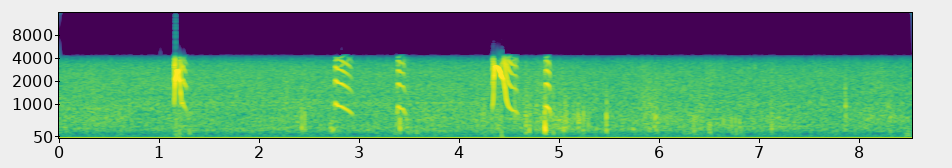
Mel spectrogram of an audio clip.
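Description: Border collie puppy giving five short, high-pitched yips, each falling in pitch, spread over the first five seconds, over a steady hiss.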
